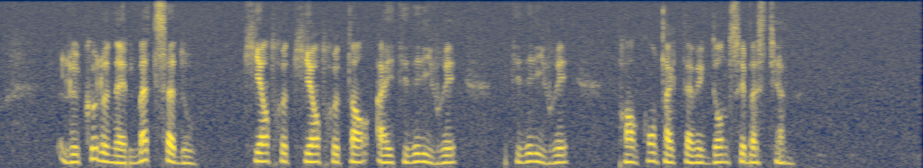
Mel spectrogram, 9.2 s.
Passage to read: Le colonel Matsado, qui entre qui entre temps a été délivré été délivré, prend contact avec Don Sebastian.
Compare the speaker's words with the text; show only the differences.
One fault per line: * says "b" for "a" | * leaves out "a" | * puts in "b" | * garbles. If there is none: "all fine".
all fine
